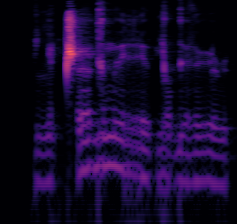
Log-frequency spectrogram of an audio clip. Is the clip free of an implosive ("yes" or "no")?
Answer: no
